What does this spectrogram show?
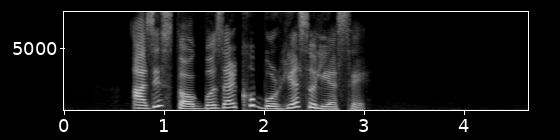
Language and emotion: Assamese, happy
